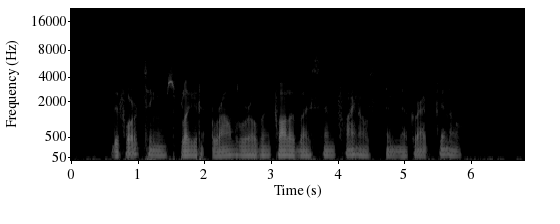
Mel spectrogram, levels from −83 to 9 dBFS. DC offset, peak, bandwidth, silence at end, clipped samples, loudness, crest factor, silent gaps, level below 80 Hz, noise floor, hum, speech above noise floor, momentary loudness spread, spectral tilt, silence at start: under 0.1%; -30 dBFS; 11 kHz; 0.5 s; under 0.1%; -53 LUFS; 22 dB; none; -70 dBFS; -78 dBFS; none; 27 dB; 10 LU; -7.5 dB/octave; 0.25 s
